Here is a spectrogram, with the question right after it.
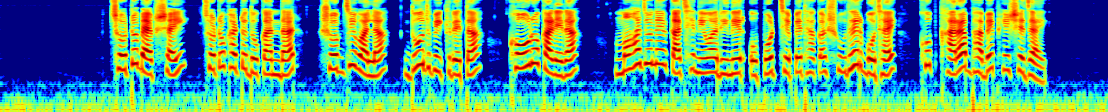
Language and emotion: Bengali, neutral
